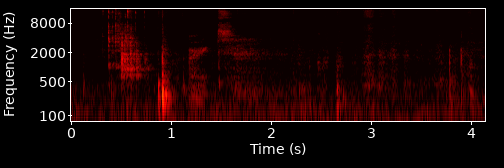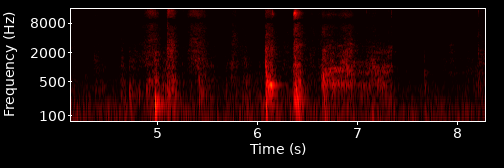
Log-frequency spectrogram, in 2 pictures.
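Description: Cardboard subscription box being opened and handled: rustling and scraping of the flaps and paper, with sharper knocks about a second in and again around five to six seconds in.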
